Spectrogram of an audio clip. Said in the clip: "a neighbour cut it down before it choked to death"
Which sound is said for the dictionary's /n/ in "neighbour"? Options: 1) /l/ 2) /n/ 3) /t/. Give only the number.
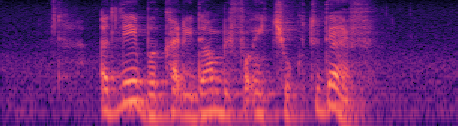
1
